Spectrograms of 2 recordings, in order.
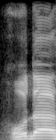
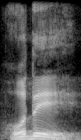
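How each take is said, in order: First: The final vowel is an open a sound. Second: The final vowel is bent to an e sound.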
